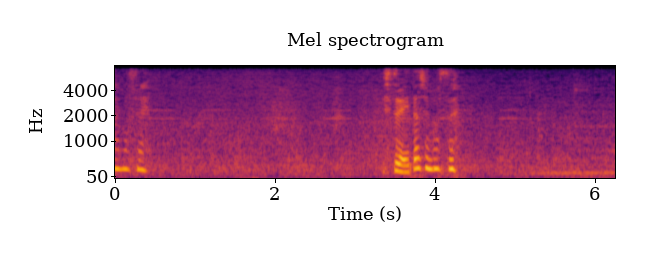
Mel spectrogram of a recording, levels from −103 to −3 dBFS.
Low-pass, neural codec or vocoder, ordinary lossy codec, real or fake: 7.2 kHz; vocoder, 22.05 kHz, 80 mel bands, WaveNeXt; none; fake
